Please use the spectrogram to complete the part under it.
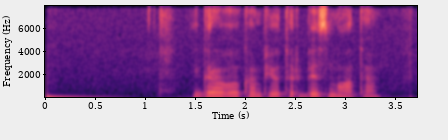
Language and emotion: Russian, neutral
